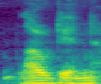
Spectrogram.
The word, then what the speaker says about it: Loudoun: Loudoun County School Board that's um loud in I guess it's pronounced you may have heard of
